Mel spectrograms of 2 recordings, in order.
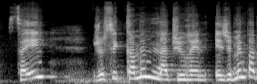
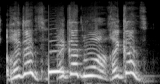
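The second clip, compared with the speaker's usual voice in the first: higher, eager "look at me"; insisting excitedly; 9 semitones higher than usual. Real, not acted. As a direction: grab her attention, high and pressing. Insists friend look at her. (elle insiste, voix plus aiguë et pressante)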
